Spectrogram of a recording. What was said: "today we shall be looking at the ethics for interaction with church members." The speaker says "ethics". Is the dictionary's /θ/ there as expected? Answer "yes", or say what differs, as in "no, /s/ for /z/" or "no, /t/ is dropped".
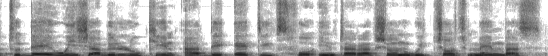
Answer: no, /t/ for /θ/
